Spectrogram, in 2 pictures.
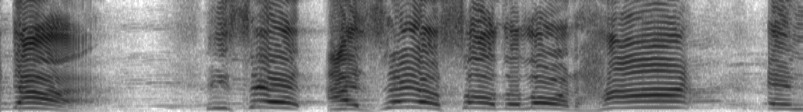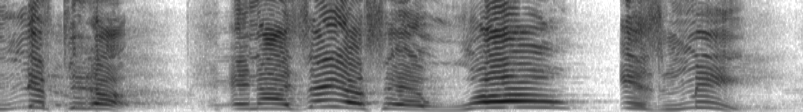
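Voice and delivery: loud, high shouted sermon; full-force preaching. Acted. Preacher calling the church to witness, loud and shouting. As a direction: call for a witness and launch the story.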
